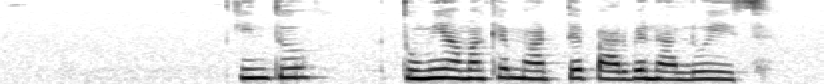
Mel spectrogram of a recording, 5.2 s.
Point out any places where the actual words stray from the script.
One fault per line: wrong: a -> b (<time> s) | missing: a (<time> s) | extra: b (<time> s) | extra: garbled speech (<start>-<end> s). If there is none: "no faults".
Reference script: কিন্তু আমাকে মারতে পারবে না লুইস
extra: তুমি (2.5 s)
